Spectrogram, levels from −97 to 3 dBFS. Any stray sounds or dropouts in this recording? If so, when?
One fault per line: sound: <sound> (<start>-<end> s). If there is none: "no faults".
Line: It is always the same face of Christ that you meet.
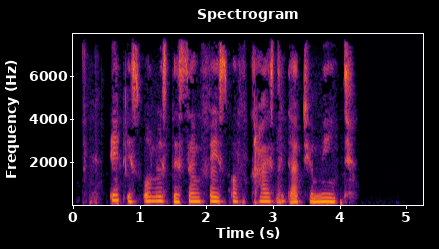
no faults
